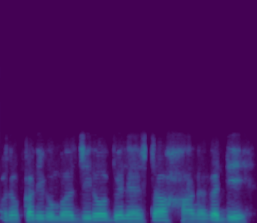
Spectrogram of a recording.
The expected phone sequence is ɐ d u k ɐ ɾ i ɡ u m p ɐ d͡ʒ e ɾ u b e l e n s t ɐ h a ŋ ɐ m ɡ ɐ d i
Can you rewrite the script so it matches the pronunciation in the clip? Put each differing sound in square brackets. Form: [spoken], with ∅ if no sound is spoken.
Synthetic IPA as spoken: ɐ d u k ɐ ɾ i ɡ u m [b] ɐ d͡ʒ [i] ɾ [o] b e l e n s t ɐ h a ŋ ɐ [∅] ɡ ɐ d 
